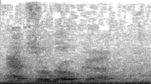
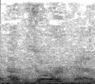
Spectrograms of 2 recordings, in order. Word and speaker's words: Absaroka: the longm series you might be used to pronouncing that word absor absaroka but here in Cody we say absor like a sponge it absorbs and if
